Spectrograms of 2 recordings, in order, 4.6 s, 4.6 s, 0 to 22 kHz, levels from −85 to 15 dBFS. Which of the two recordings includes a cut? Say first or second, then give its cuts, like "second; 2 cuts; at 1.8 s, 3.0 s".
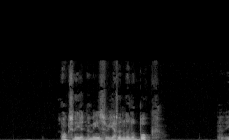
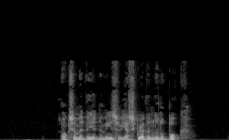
first; 2 cuts; at 1.4 s, 2.3 s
